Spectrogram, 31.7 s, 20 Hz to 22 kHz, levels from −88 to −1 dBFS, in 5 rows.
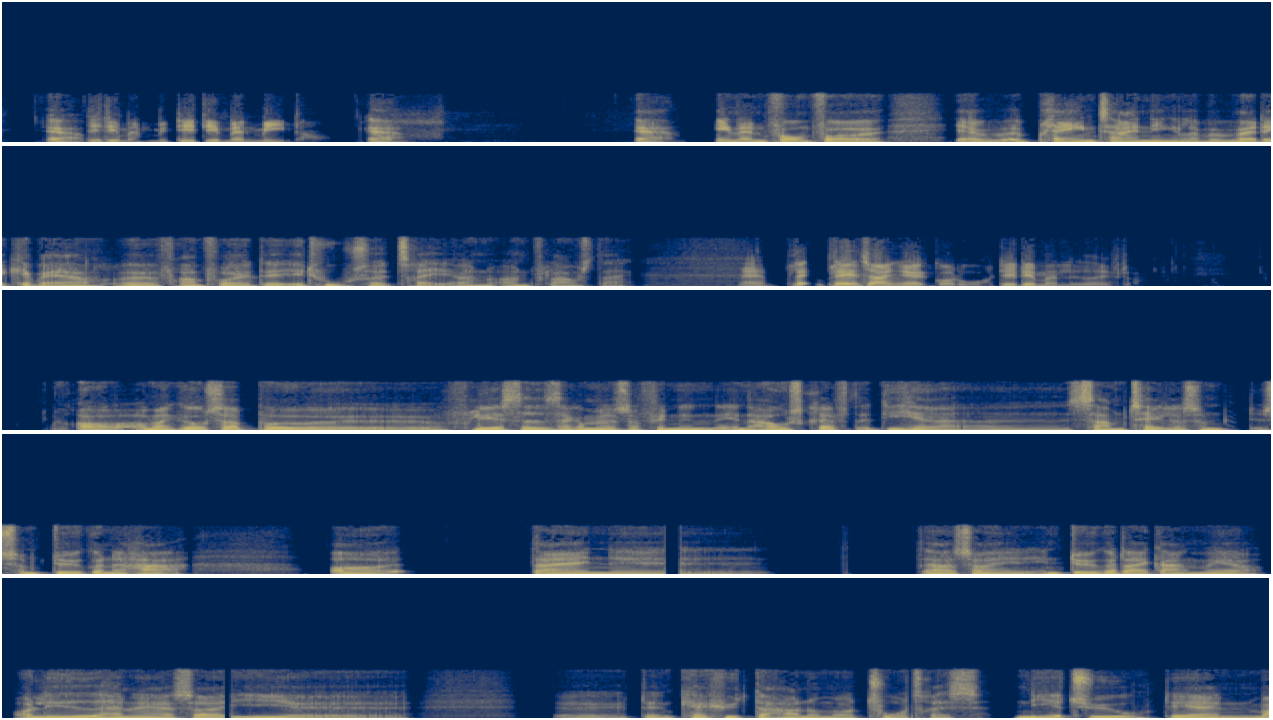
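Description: Packet loss on an ADPCM call cuts hard-edged silent holes into this G.722 speech at 22.34–22.43 s just after "der er en" (80 ms, about four packets), at 26.48–26.53 s (40 ms, about two), and at 29.90–29.95 s after "kahyt der har nummer" (20 ms, about one). The receiving decoder's adaptive predictor and step size drift from the sender's across each gap, so speech resumes with brief, slight distortion that settles within tens of milliseconds.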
